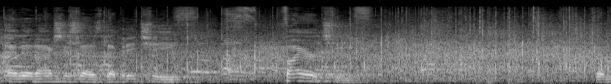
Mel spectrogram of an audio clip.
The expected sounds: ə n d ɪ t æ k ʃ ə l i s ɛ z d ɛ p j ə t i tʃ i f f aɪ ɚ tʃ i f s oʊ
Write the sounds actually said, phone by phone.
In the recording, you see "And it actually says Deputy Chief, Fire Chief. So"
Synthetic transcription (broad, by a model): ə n ɪ t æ k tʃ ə l i s ɛ z d ɛ p j ə t i tʃ i f f aɪ ɚ tʃ i f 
